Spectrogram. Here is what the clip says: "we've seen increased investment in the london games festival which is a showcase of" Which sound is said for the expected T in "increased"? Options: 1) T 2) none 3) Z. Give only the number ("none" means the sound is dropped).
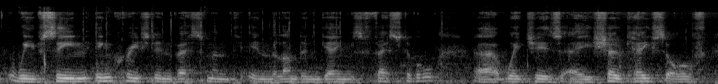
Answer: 1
